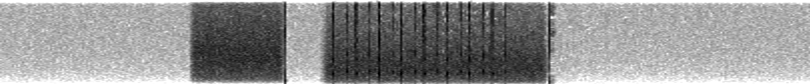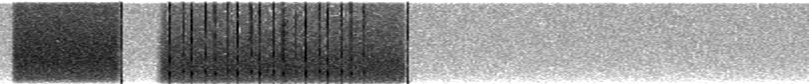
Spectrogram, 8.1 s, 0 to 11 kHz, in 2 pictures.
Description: Pulse dialling, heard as a rotary dial, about 9 pulses a second. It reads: 8 9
